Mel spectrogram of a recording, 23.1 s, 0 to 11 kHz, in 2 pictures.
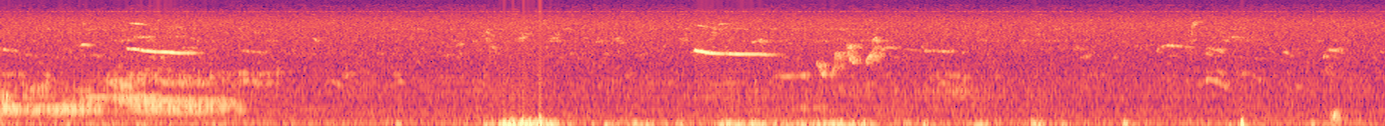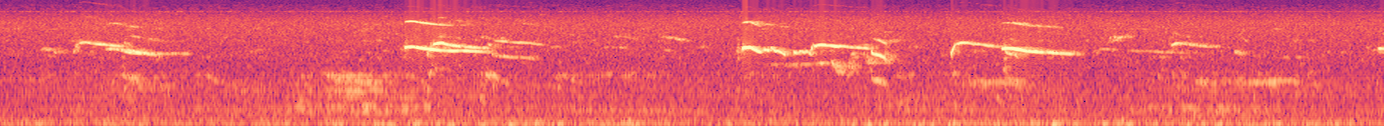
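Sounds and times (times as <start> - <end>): songbird chirps and whistles: 11.9 - 13.1, 14.9 - 16.1, 17.7 - 21.6.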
